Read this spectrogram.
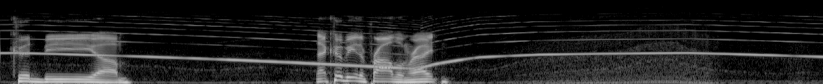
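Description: An ambulance siren wails steadily, slowly falling and rising in pitch.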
